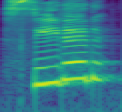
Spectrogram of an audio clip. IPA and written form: sidəd (SEEDED)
